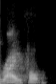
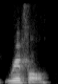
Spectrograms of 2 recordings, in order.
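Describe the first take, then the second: First: The first vowel is a long i sound. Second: The first vowel is a short i sound. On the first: The speaker calls it right. "change it to rival" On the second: The speaker calls it wrong. "they might pronounce the first syllable with a short I"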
